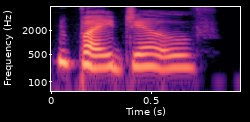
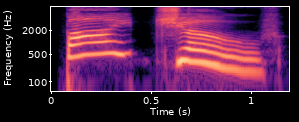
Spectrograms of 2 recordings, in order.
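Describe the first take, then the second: First: Said in the usual way. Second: A raised exclamation of surprise; cried out. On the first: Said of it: "I'm going back to the book". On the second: A narrator's reading. Watson crying out at the coincidence, raised exclaim. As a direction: call it out, struck by the coincidence. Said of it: "I cried".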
